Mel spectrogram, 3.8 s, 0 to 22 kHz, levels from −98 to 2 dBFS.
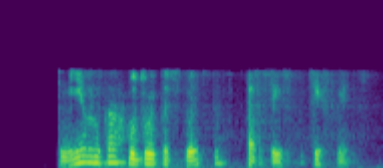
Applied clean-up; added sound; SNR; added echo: neural mask model DeepFilterNet 3.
